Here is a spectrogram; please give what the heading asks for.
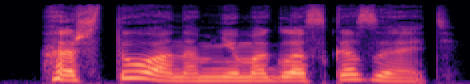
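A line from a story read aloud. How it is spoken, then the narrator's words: Snorting. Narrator (Russian): хмыкнула я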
